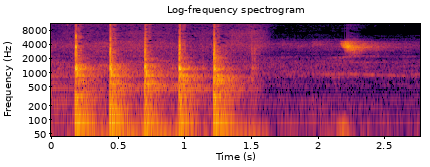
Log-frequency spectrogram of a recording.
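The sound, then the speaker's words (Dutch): Five firm knocks by a repairman on the front door of an apartment, after a doorbell that did not seem to work, in a quick, even rhythm and fairly loud, followed by a quiet pause with a faint, brief sound near the end. “De monteur drukte op de bel die niet leek te functioneren, en klopte toen een paar keer aan.”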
